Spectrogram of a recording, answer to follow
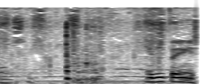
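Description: Voices of people talking a little way off, in short bursts, the clearest phrase near the end, over a faint steady hum.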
